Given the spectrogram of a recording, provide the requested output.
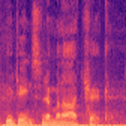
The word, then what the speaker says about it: Eugene Znamenacek: I'm going to call you Gene Z, but I'm going to let you pronounce the last name. So go ahead, please. Eugene Znamenacek.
